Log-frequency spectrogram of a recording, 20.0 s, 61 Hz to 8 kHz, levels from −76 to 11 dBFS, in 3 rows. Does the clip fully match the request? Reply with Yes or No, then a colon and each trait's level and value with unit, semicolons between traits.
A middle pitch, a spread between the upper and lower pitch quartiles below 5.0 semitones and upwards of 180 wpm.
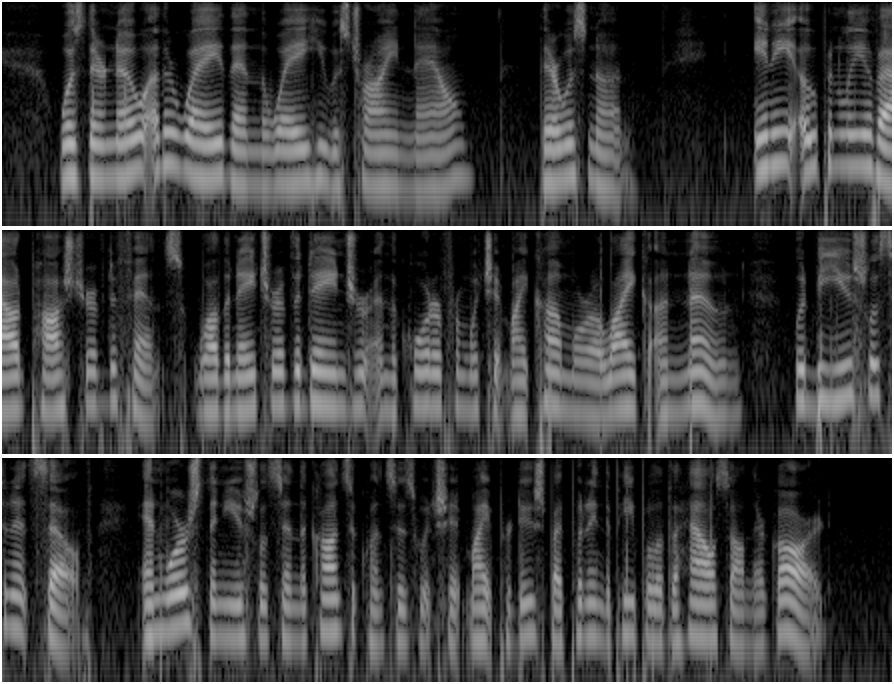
Yes: medium, 165 Hz; average, 3.1 semitones; average, 190 wpm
